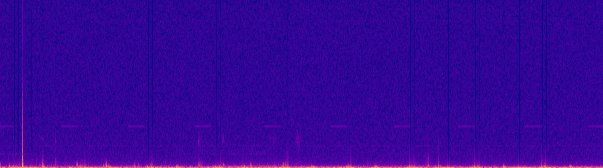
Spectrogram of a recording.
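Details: Low, dull heartbeat thumps repeating steadily with ECG recording, over rubbing and movement noise with faint high beeps in the background; ordinary heart sounds.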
